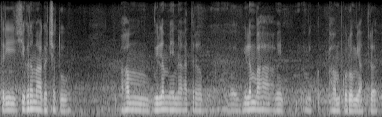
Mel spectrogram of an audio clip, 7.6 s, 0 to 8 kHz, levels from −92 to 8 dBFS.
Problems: constant background noise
